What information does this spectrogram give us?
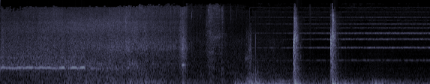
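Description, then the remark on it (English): Car doors slam outside in a parking lot, three sharp thuds a second or so apart, over a steady windy rush of outdoor noise. No one speaks. “Something inside told me those car doors meant trouble, and trouble would soon be on its way up the stairs.”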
